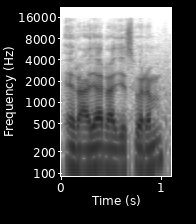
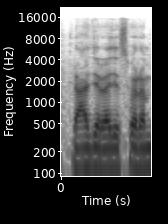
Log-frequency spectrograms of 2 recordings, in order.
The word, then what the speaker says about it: राजा राजेश्वरण: तमिलनाडु तो वो राज राजा राजेश्वरण मंदिर के बारे में जानते होंगे शॉर्ट में इसको आप राज राजेश्वरण भी कह देते हैं तो इसका सही नाम है इसका सही उच्चारण है राजा राजेश्वरण और यह एक हिंदू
